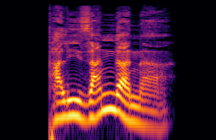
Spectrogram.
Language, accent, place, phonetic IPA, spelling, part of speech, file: German, Germany, Berlin, [paliˈzandɐnɐ], palisanderner, adjective, De-palisanderner.ogg
- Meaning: inflection of palisandern: 1. strong/mixed nominative masculine singular 2. strong genitive/dative feminine singular 3. strong genitive plural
